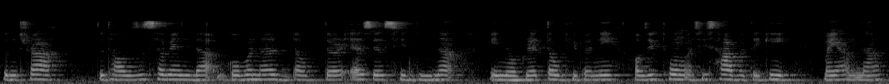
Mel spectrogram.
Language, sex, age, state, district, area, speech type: Manipuri, female, 30-45, Manipur, Imphal West, urban, spontaneous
